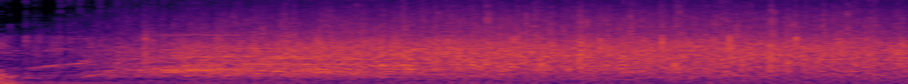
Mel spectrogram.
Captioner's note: applause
